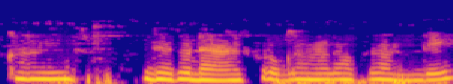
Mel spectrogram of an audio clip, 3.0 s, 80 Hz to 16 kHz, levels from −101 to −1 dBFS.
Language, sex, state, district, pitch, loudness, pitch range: Telugu, female, Telangana, Karimnagar, 235 Hz, -17 LUFS, 220-250 Hz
